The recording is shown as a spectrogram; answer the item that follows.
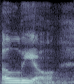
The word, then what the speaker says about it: allele: our first vocab word is allele that is pronounced allele so this is how we describe genetic traits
